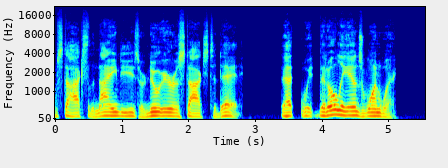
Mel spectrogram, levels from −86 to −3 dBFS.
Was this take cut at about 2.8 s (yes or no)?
no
